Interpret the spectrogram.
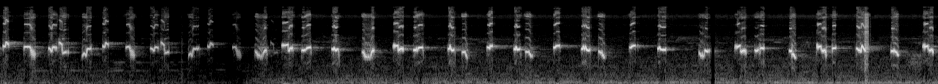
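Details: Rapid night-time ropel song of a yellow-vented bulbul, recorded as a lure for birds that sing little: a dense run of bright whistled notes, some rising and some dropping, coming several a second with a short quieter pause near the start.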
